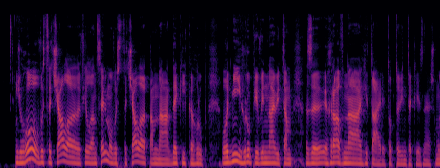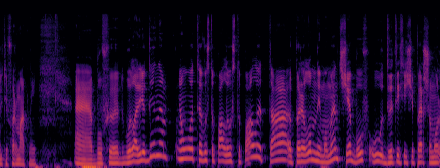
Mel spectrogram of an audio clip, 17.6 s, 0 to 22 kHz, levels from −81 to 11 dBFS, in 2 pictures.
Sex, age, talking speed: male, 20-39, 125 wpm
